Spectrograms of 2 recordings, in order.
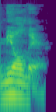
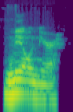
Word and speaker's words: Mjolnir: You know, Nordic J's are like Y's, I guess. So it's Mjolnir. – Mjolnir.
